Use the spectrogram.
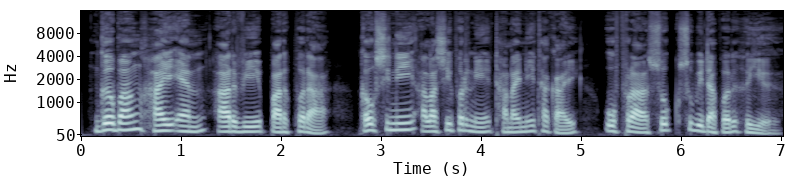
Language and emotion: Bodo, neutral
